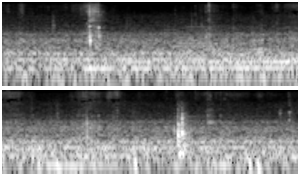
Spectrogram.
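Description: A steady low hum, with a couple of short sharp clicks and rustles from a wireless mouse's cardboard box being handled, about a second in and again near the end.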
